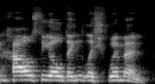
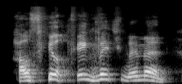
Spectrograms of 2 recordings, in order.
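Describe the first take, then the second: First: Said in the usual way. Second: Amused, chuckling it out; laughing. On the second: Real, not acted. Streamer repeats a viewer's cheeky comment, laughing. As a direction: repeat it through a real laugh.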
